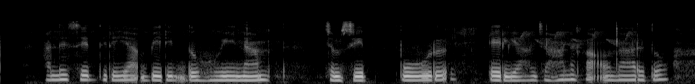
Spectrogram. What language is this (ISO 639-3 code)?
sat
